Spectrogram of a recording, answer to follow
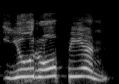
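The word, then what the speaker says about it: European: कि ई से स्टार्ट हुआ है, और ये यूरोपियन, ये भी ई से स्टार्ट हुआ, पर इसके पहले आप ए का इस्तेमाल करोगे।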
